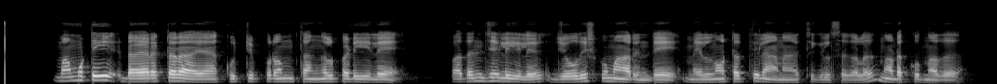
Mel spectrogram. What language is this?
Malayalam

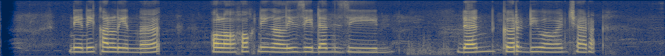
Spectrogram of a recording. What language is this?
Sundanese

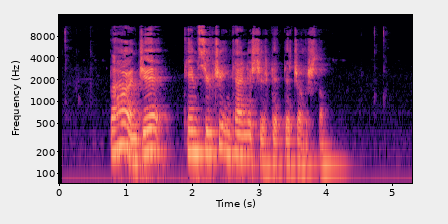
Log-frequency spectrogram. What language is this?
Turkish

